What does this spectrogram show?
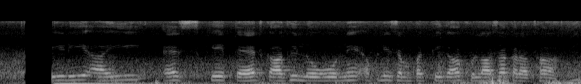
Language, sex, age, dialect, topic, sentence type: Hindi, female, 25-30, Hindustani Malvi Khadi Boli, banking, statement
